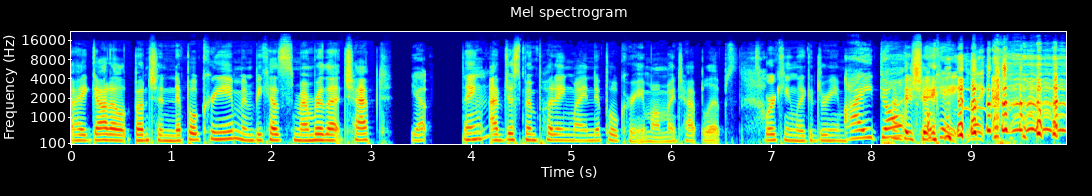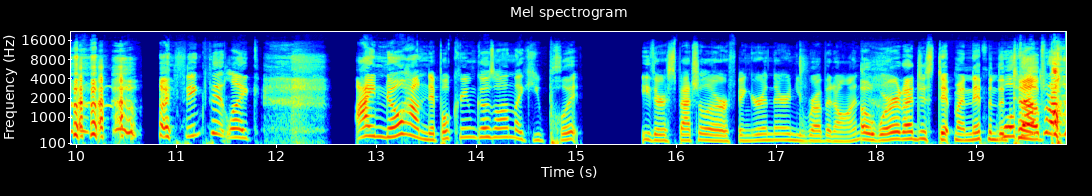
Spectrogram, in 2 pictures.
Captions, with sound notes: I got a bunch of nipple cream, and because remember that chapped thing? I've just been putting my nipple cream on my chapped lips. It's working like a dream. Hi Shane. (laughs loudly) - I think that, like, I know how nipple cream goes on. Like you put either a spatula or a finger in there, and you rub it on. - Oh word, I just dip my nip in the tub.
